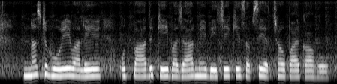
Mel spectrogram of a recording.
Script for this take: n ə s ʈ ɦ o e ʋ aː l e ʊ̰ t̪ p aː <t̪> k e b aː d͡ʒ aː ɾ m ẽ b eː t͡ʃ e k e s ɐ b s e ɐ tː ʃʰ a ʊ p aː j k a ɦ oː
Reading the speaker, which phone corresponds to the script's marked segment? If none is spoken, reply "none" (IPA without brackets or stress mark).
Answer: d̪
